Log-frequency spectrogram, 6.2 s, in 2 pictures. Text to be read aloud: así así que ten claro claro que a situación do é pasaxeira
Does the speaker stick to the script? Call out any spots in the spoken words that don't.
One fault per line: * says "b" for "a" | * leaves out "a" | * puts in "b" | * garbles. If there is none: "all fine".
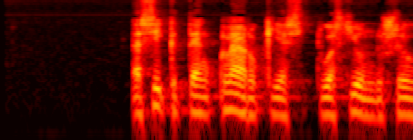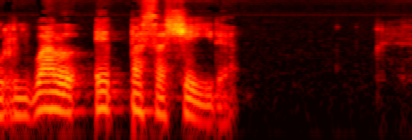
* leaves out "así"
* leaves out "claro"
* puts in "seu rival"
